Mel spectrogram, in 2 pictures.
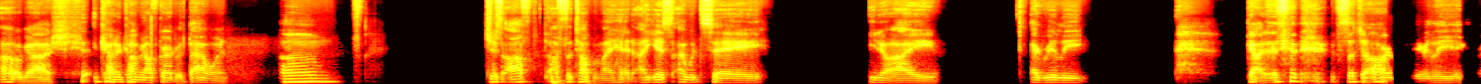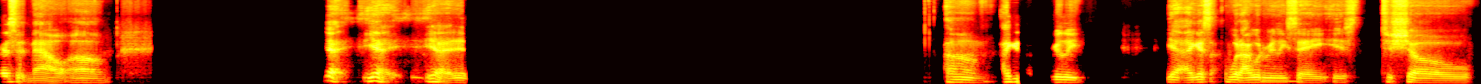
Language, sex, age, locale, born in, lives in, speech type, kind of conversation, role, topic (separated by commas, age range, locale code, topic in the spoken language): English, male, 20-24, en-US, United States, United States, conversation, advice, user, How can I reconnect after missing my chance to apologize in person?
